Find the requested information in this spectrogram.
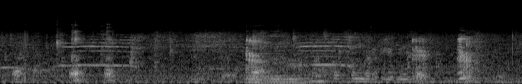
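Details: Farm pigs and piglets in Tripura: short clipped grunts and thin whining squeals scattered through the clip, against a busy background hiss.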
